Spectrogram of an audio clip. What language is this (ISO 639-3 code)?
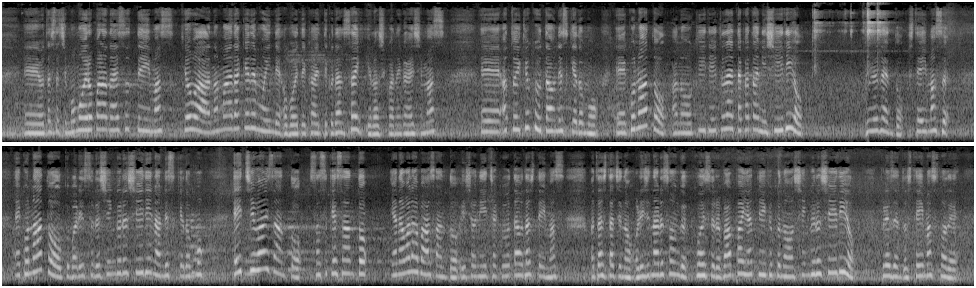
jpn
